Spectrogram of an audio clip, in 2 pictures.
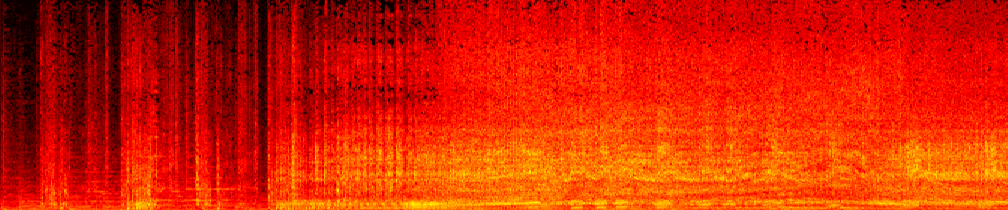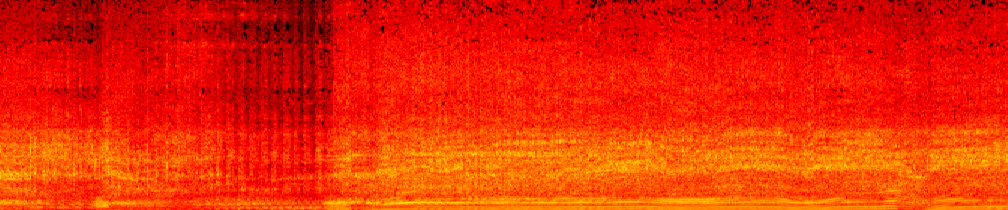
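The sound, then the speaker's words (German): A freshly sharpened chainsaw cuts through wood with a loud, continuous engine whine whose pitch wavers and dips as the blade bites. It follows a brief, uneven start. “ich schärfe jetzt mal flott durch und dann starten wir gleich mit dem Absägen.”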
